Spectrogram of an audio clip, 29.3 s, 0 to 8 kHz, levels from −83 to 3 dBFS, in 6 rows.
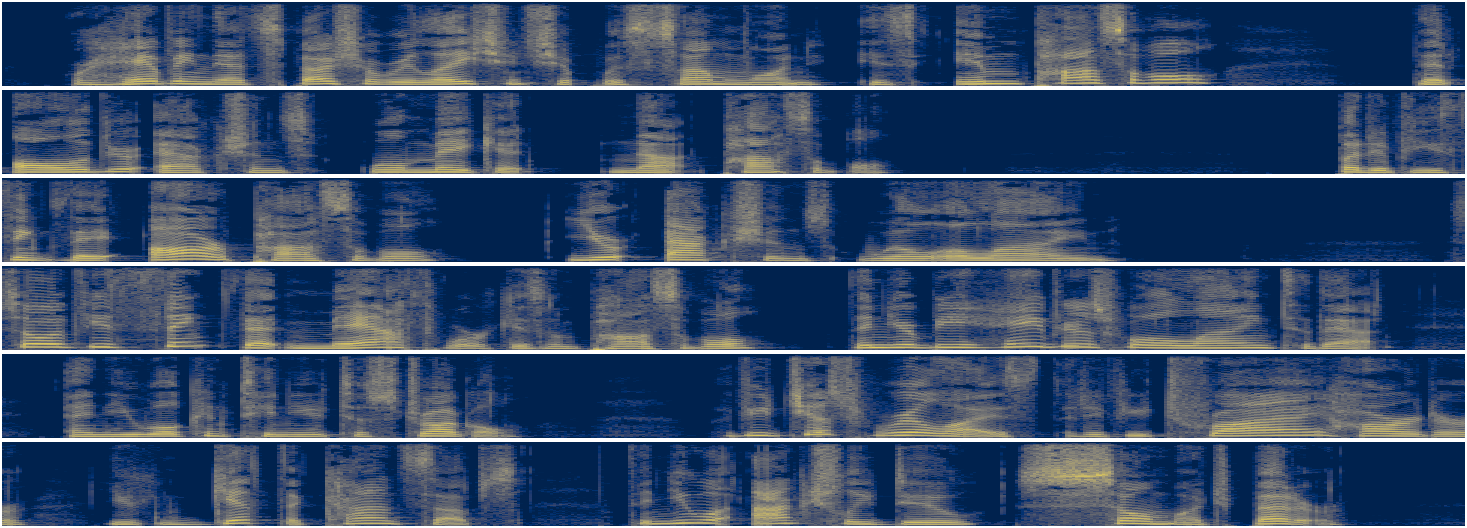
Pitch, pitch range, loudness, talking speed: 205 Hz, 180-240 Hz, -16 LUFS, 150 wpm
